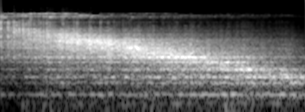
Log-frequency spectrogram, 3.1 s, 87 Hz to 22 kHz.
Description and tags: ABIDAR Dina 2022 son2
For my second sound I wanted to create a strange sound such as an alien music.
To create this effect I recorded coins falling and spinning on my classroom table.
I started by adding a time slip then by the Wahwah effect to make this alien sound.
I also added echo to intensify the alien effect and I changed the speed to 0.70, so I slowed it down to give a more creepy effect.
I ended up putting a fade in.
Sci-Fi, Strange, Space, Alien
